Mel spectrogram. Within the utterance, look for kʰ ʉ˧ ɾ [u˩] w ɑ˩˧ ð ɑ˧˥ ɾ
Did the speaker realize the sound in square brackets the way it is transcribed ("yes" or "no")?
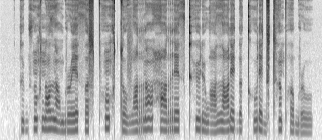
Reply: no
